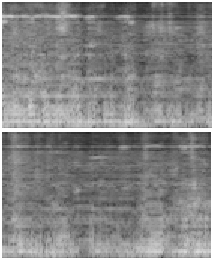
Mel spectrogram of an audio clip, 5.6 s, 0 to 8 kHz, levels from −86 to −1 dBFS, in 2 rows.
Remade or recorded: remade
